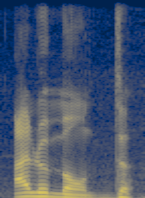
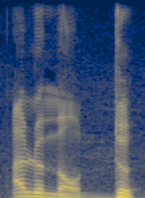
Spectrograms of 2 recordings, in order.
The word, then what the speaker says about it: allemande: prononciation est différente Alem allemande allemand allemande d'accord ici il faut prononcer le E à la fin la prononciation est différente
